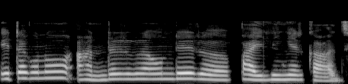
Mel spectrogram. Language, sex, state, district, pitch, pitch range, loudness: Bengali, female, West Bengal, Kolkata, 240 Hz, 220-260 Hz, -17 LUFS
